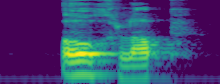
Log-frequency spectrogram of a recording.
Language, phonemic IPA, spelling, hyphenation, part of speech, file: Dutch, /ˈoxlɑp/, ooglap, oog‧lap, noun, Nl-ooglap.ogg
- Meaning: eye patch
